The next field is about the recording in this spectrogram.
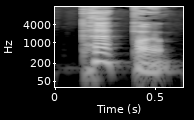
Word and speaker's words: Pepin: När du nämnde den här Pippin den andra. Precis. Jag har ju alltid uttalat det namnet Pippin. – Pippin, precis. Pepin, P-E-P-I-N, så uttalas det på franska.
